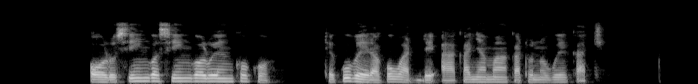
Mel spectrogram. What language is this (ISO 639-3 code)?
lug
